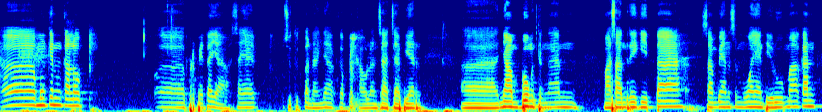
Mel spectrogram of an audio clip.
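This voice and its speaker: A young man speaking as a guest on a casual podcast, explaining slowly and often checking in with "right?" tag questions. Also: on the high side, mellow. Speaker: guest, dorm security staff.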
